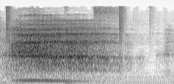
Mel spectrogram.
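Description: A woman's long, audible sigh, breathed out close to a headset microphone, with a faint voiced tone falling in pitch; it lasts about a second and a half, then fades.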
